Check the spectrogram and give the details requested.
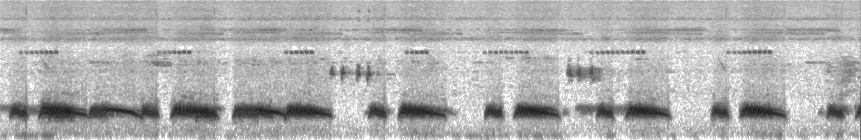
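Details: Steady series of mellow, slightly descending coos from a spotted dove, nearly continuous with short breaks, accompanied by occasional faint high chirps of another bird.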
